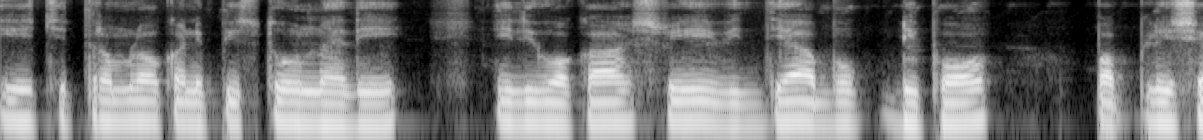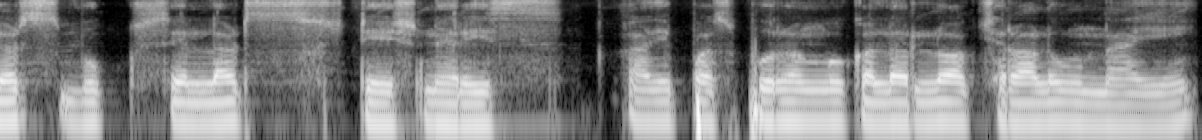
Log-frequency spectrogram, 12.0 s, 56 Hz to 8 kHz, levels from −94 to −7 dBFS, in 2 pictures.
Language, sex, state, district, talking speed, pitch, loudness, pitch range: Telugu, male, Telangana, Hyderabad, 95 wpm, 110 Hz, -19 LUFS, 105-110 Hz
